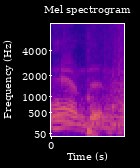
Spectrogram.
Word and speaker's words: Hampden: John Hampden was one of the first members of Parliament to question taxation of the colonies. For unknown reasons, the P in Hampden has never been pronounced.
